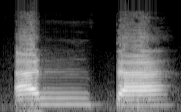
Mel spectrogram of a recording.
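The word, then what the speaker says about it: أنت: Now let's try one together. Anta, anta, anta. Now, if you were saying it wrong, you'd hear something like anta.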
